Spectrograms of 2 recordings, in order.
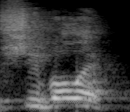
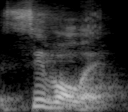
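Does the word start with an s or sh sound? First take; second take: sh; s. First: It starts with an sh sound. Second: It starts with an s sound.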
